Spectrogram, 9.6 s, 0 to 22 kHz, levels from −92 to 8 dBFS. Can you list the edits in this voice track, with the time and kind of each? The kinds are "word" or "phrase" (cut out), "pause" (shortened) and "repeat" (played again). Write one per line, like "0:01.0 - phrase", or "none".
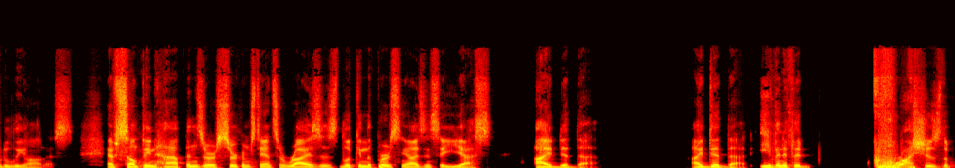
none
